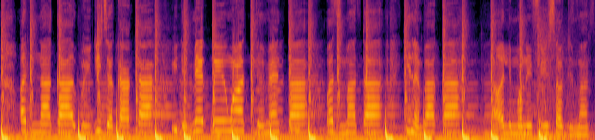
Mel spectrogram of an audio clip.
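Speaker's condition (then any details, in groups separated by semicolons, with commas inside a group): No condition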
